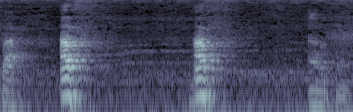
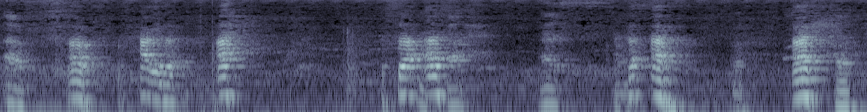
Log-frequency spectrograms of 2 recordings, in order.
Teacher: Ini semua akan kuat. Hembusan angin itu akan kuat karena huruf-huruf ini mempunyai sifat hamas.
